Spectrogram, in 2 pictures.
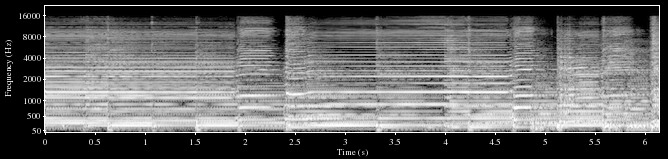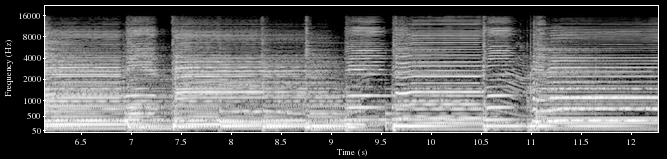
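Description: Instrumental intro of an Americana, Texas-country song: harmonica in a neck rack playing the melody in held notes, some of them bent, over two acoustic guitars.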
